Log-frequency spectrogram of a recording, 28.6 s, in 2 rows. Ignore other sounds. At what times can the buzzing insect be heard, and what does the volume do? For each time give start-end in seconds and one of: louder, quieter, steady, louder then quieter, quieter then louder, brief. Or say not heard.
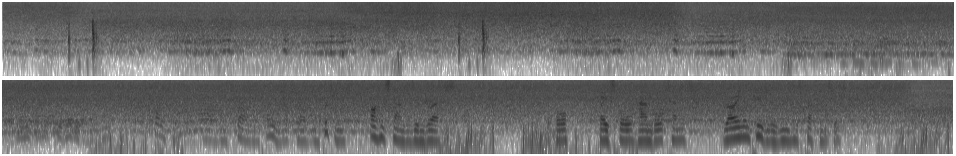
0.0-28.5 steady.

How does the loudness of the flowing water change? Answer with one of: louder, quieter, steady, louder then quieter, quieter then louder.
steady.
